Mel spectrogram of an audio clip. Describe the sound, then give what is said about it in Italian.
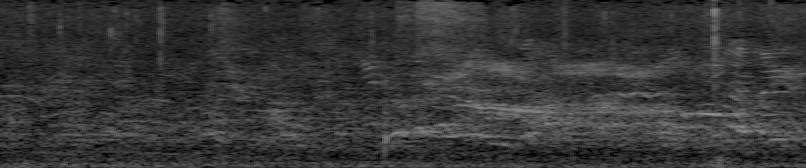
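Children's voices call and chatter, their high-pitched shouts rising and falling over a steady outdoor background hum. “Meravigliato come quando vedi questi bambini. Li sentite?”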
